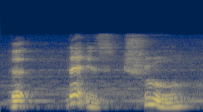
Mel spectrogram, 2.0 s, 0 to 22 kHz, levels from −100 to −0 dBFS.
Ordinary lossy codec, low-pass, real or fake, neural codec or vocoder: none; 7.2 kHz; real; none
